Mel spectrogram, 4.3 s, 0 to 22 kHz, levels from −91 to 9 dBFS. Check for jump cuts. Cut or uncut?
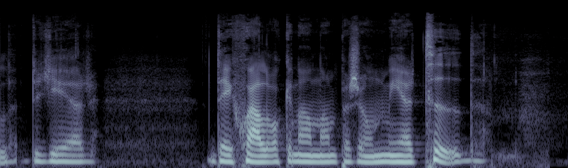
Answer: uncut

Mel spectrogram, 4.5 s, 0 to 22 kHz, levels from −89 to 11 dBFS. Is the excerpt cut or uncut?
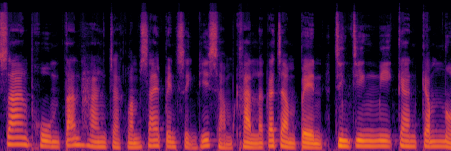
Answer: cut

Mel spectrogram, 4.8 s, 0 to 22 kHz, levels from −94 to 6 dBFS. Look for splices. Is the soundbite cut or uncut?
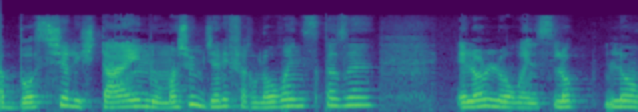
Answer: uncut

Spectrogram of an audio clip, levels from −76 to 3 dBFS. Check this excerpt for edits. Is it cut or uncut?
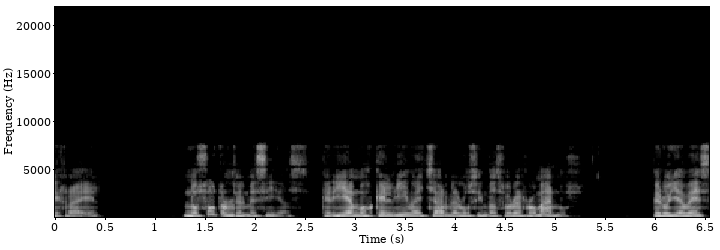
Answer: cut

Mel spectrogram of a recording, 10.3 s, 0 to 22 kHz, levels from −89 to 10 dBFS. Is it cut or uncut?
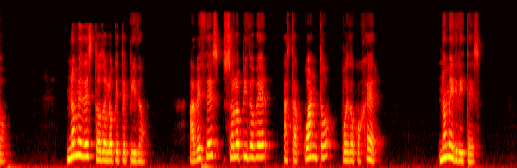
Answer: uncut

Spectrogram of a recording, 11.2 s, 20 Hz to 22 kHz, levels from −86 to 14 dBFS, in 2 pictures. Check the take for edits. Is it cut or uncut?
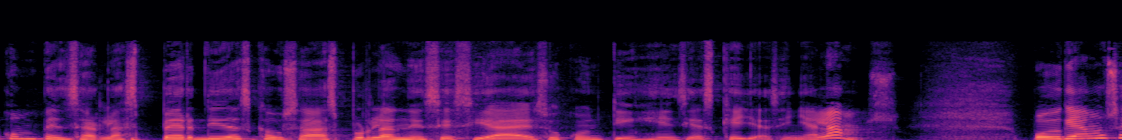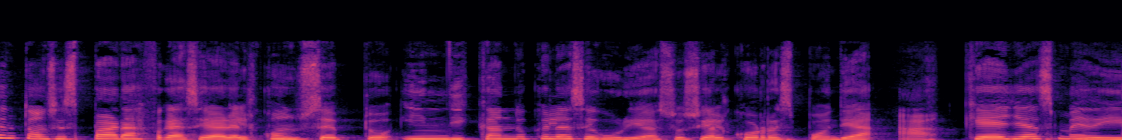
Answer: uncut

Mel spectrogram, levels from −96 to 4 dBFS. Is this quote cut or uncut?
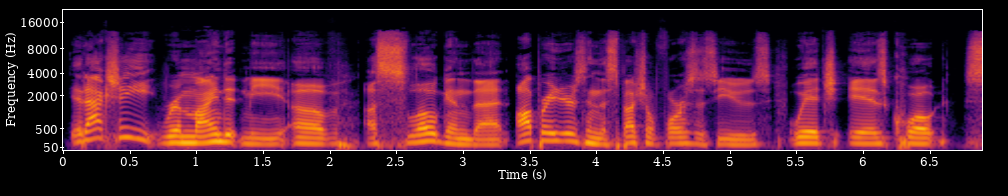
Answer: uncut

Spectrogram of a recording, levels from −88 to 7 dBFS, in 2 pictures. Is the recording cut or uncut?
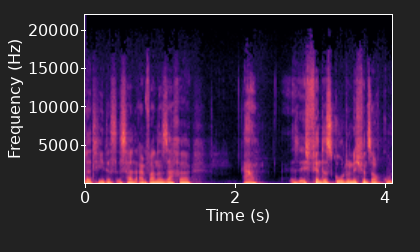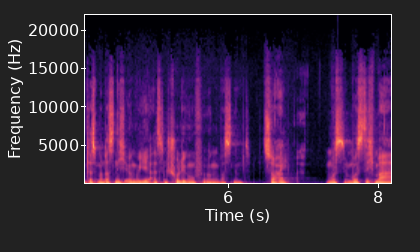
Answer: cut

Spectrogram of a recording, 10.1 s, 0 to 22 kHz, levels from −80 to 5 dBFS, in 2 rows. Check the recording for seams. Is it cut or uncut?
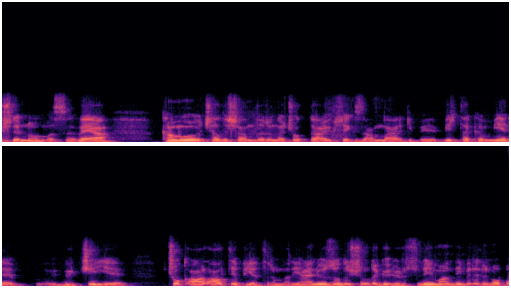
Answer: uncut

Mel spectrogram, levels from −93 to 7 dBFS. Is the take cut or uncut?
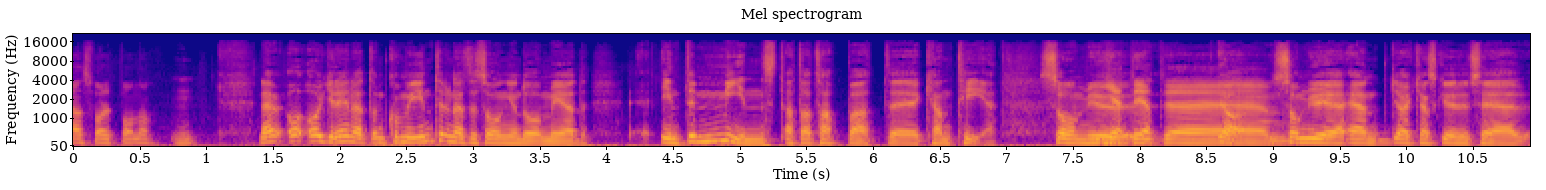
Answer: uncut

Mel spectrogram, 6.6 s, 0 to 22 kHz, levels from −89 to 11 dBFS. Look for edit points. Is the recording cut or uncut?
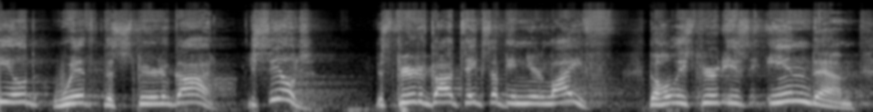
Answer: cut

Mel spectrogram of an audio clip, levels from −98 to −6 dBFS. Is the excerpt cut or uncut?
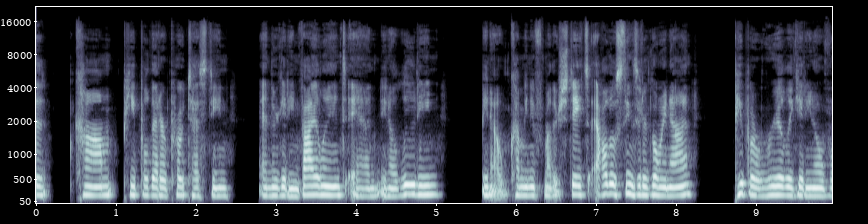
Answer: uncut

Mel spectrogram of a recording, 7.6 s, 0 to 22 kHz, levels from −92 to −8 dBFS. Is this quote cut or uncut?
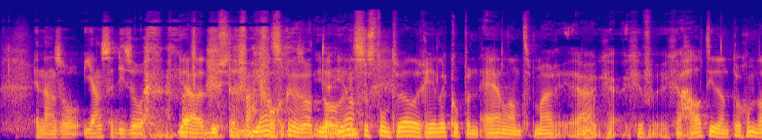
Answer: uncut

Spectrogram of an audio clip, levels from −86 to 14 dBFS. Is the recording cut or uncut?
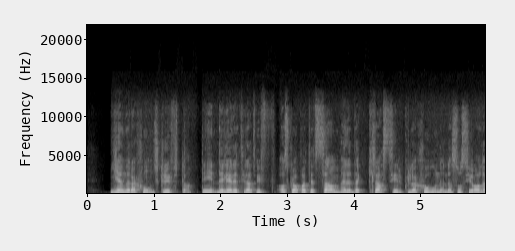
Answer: cut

